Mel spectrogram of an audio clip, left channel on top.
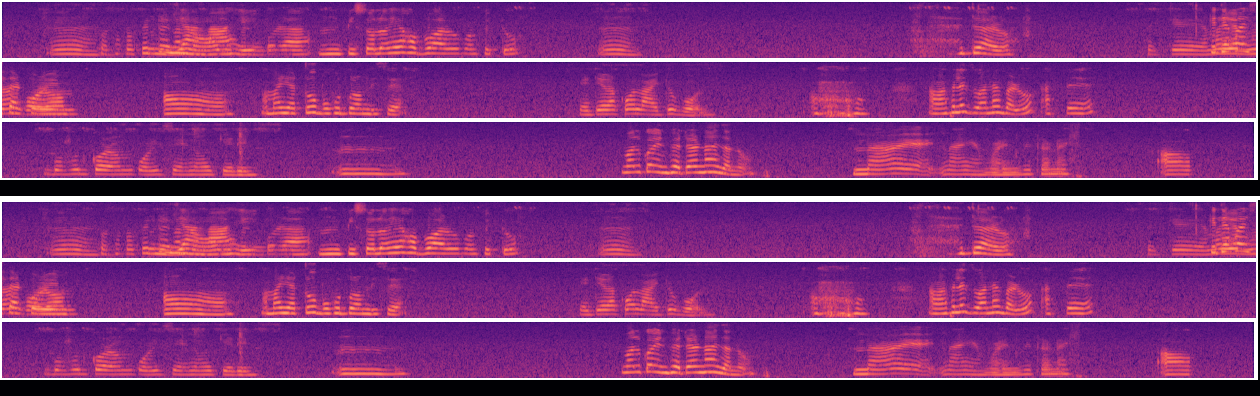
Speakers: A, on the left (about 45°); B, on the right (about 30°).
A: উম
B: প্ৰথমতে
A: প্ৰফিটটো
B: তো নিজে
A: ইমান
B: আনা
A: নহ'ব
B: হেৰি
A: বাৰু
B: কৰা উম পিছলৈহে হ'ব। হব আৰু প্ৰফিটটো
A: উম
B: সেইটো আৰু
A: তাকে আমাৰ
B: কেতিয়া
A: ইয়াত
B: পৰা
A: ইমান
B: ষ্টাৰ্ট
A: গৰম
B: কৰিম অ আমাৰ ইয়াতো বহুত গৰম দিছে।
A: এতিয়া আকৌ লাইটো গ'ল।
B: অ আমাৰ ফালে যোৱা নাই বাৰু আছে।
A: বহুত গৰম পৰিছে ন একেইদিন।
B: উম তোমালোকৰ ইনভাৰ্টাৰ নাই জানো
A: নাই নাই আমাৰ ইনভেটাৰ নাই।
B: অ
